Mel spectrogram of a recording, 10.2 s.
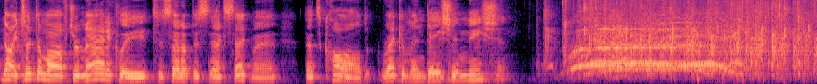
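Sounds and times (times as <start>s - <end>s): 
speech: 0.0s - 6.4s
audience applause: 6.8s - 10.2s.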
